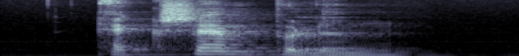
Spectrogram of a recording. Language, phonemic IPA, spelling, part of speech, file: Dutch, /ɛkˈsɛmpələ(n)/, exempelen, noun, Nl-exempelen.ogg
- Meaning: plural of exempel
